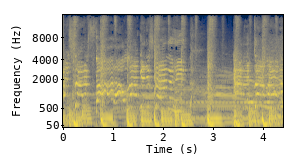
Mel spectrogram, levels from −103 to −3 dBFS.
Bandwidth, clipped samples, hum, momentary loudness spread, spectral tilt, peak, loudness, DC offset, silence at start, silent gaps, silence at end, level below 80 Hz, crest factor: 16 kHz; under 0.1%; none; 4 LU; -4.5 dB/octave; 0 dBFS; -12 LUFS; under 0.1%; 0 s; none; 0 s; -20 dBFS; 12 dB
